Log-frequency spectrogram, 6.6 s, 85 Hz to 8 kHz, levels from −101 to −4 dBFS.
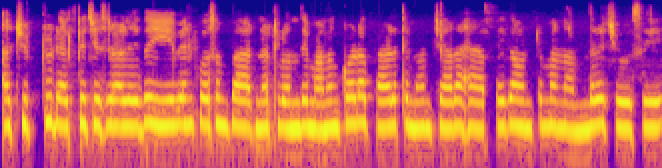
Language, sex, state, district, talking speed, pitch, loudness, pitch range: Telugu, female, Andhra Pradesh, Srikakulam, 190 wpm, 265 Hz, -11 LUFS, 255-275 Hz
